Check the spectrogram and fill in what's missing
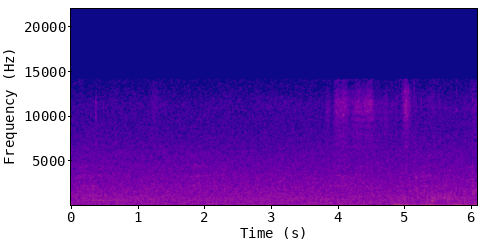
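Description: Steady broadband hiss like rushing water or rain throughout, with no animal calls heard.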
